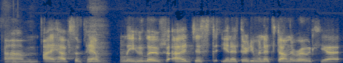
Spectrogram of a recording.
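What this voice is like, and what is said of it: South African accent shifted toward American. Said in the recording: “The accent has definitely morphed into an American accent.”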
